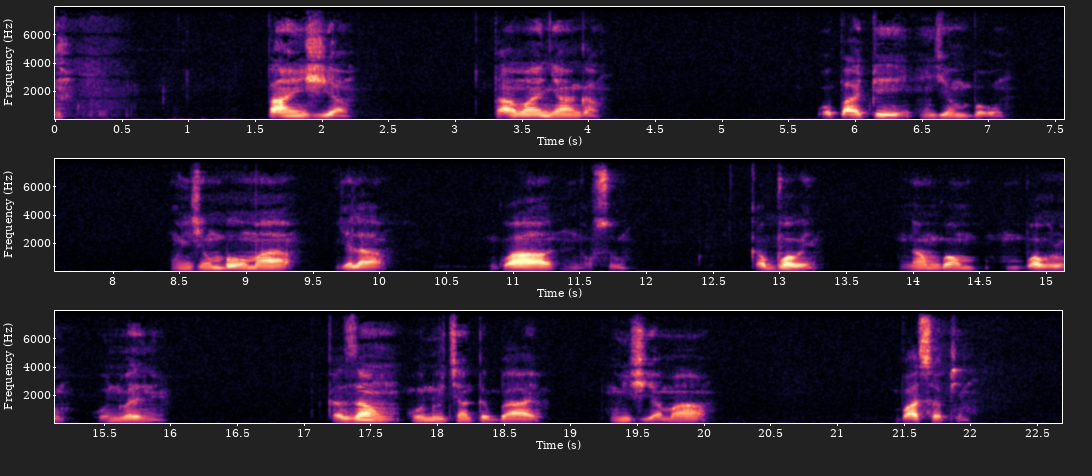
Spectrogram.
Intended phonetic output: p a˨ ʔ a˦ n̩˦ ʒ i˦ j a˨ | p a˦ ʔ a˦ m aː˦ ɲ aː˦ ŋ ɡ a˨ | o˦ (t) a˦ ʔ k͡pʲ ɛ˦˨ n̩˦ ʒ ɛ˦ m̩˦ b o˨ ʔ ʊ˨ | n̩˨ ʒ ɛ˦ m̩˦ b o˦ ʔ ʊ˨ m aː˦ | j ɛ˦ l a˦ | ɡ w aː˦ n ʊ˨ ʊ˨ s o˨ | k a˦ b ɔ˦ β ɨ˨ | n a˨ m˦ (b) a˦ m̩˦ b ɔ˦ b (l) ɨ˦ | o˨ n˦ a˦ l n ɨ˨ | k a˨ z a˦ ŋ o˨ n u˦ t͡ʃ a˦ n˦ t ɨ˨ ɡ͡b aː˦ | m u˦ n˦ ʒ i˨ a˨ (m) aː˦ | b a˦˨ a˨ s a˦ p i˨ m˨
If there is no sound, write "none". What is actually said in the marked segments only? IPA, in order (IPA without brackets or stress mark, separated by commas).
p, ɡ͡b, ɾ, m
